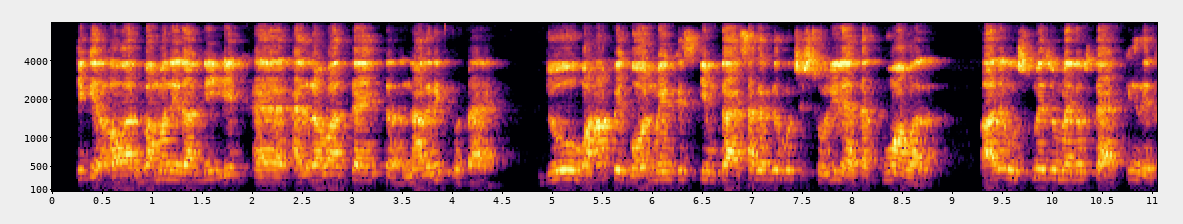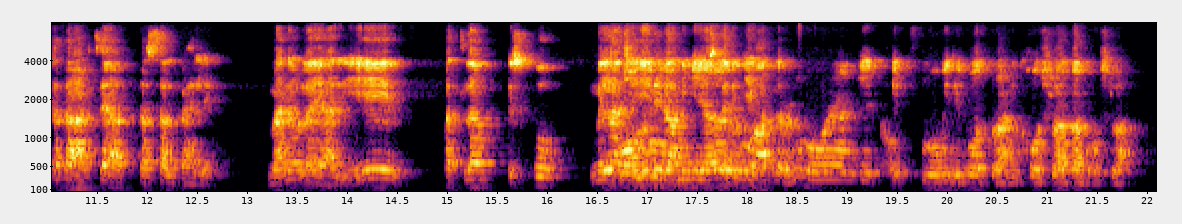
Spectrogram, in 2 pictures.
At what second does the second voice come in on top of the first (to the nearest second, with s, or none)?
17 s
